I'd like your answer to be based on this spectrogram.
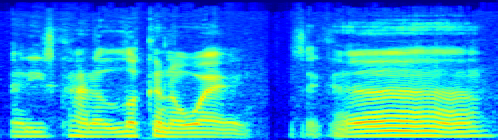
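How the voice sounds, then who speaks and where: A man's voice: mid-range voice, normal speed, a little hiss or hum. A man narrating a tabletop game as game master, telling the story casually with lots of fillers.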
